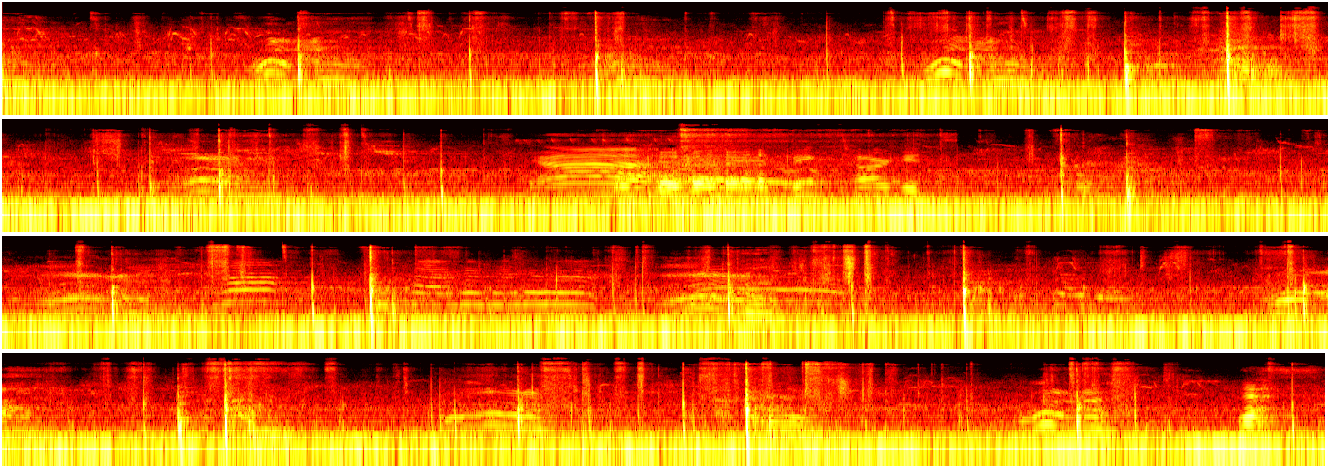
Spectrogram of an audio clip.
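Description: Tennis ball hit back and forth in a rally on a hard court: sharp pops of the ball off racquet strings and court bounces, about one every second or so.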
